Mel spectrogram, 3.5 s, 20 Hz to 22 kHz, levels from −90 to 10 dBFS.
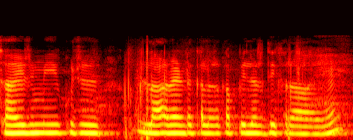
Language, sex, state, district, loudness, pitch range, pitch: Hindi, female, Uttar Pradesh, Shamli, -14 LUFS, 225-235 Hz, 230 Hz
